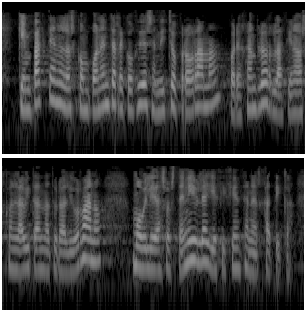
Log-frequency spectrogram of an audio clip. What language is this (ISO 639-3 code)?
spa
